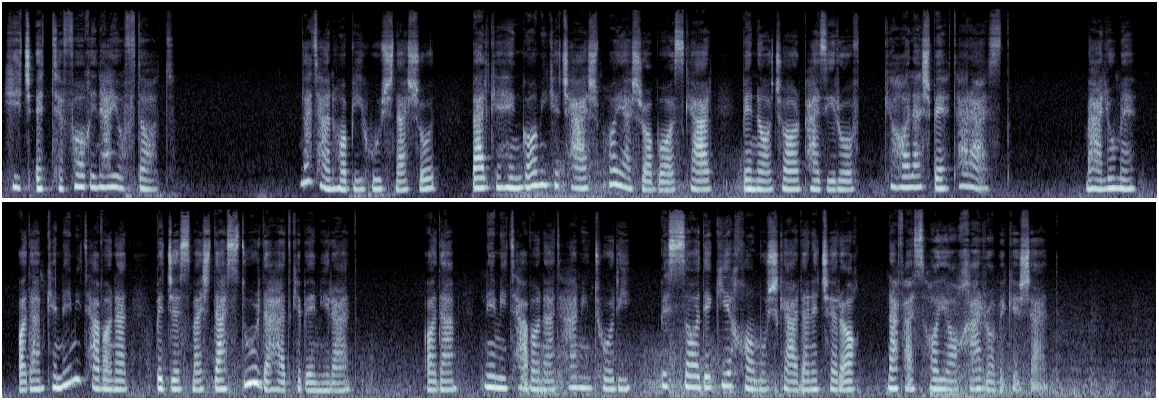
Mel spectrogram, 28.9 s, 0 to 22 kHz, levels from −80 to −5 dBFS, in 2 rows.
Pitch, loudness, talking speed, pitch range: 195 Hz, -20 LUFS, 90 wpm, 180-220 Hz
